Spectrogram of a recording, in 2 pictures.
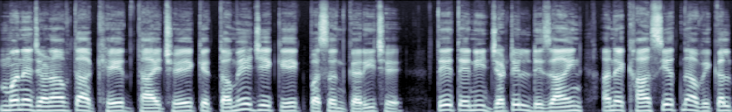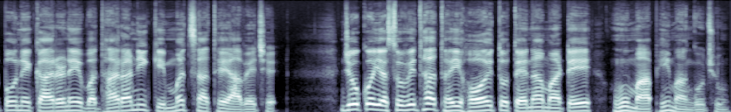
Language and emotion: Gujarati, sad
